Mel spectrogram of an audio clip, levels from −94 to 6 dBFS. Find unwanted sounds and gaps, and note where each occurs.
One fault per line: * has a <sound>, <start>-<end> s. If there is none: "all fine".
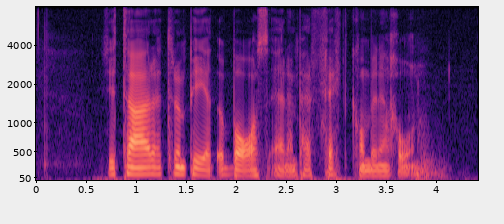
all fine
